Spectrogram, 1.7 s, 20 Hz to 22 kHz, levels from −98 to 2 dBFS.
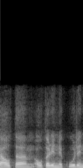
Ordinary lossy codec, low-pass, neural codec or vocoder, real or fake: AAC, 48 kbps; 10.8 kHz; codec, 24 kHz, 0.5 kbps, DualCodec; fake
